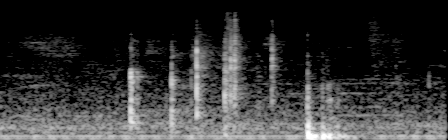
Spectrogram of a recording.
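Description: A spoon clicking and scraping in a Nutella jar as Nutella is scooped out, a few short ticks, then a dull thump about one and a half seconds in, the loudest sound.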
